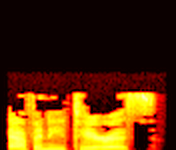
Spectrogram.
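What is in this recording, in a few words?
"aphanipterous", British English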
